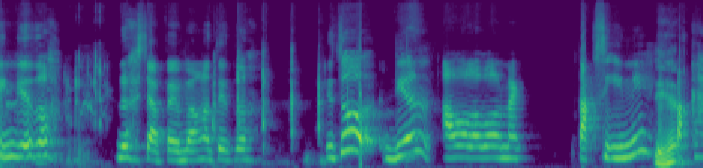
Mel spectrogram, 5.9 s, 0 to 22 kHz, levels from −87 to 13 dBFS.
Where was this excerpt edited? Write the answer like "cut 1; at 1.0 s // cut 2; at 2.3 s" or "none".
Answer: none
